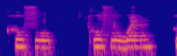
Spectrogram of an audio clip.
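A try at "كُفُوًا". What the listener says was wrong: not win. When? Yeah, not win. You want to be careful. You want to make that so open your mouth.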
